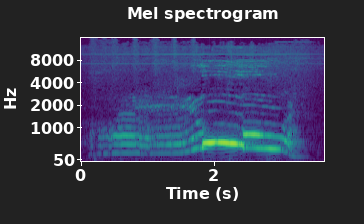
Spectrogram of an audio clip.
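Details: Indoors, a 13-year-old Golden Retriever vocally demands more petting while a Malamute objects. A single sustained howl of over three seconds starts low and steady, slides upward, holds a louder plateau, then drops away at the end.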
